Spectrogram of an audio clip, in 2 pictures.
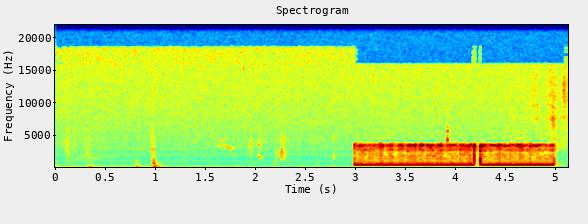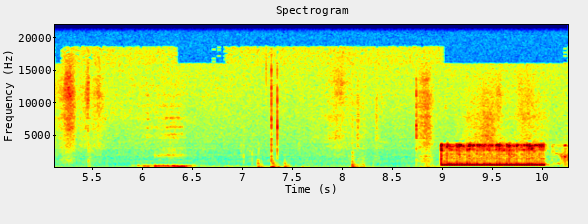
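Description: A phone call being placed to the owner of Kevin, a German Shepherd dog, rings out twice, each long buzzing ring lasting about two seconds, with a quiet pause and a soft thump between them; no one speaks.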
